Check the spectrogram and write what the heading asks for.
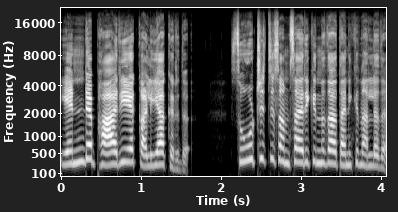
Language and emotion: Malayalam, angry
